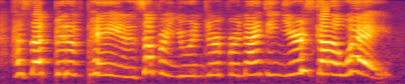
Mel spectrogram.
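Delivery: high, loud bitter shouting; bitter outburst. Acted. Natsuhi furiously confronts her unseen tormentor. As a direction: fling the question at your tormentor.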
